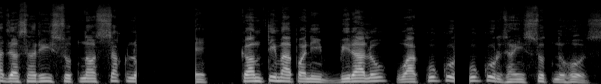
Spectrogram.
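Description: At 1.36 s the speech vanishes abruptly into an audio dropout to a faint residue, lasting about 0.6 s until 1.96 s. The gap holds only steady hiss, roughly 40 dB below the speech level. On a waveform the envelope collapses to a thin flat band with vertical edges. A spectrogram shows a sharp-sided block of uniform broadband noise. The likely cause is a brief loss of the wanted signal while the path after the break stayed live.

At 4.54 s a stream reconnect occurs. After a 111 ms silence the speech resumes about 0.3 s earlier than where it broke off, so a short stretch is heard twice. The decoder restarts cold, and the audio eases back in over the first moments up to 4.95 s. On a waveform there is a clean silent gap and then a soft ramp. A spectrogram shows a blank vertical strip followed by a repeat of the preceding pattern.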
